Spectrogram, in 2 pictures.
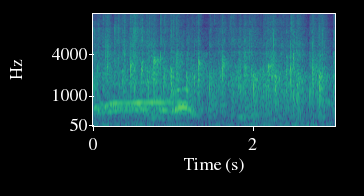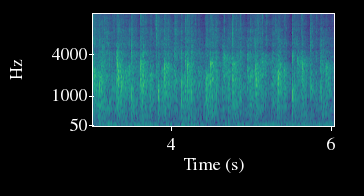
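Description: An audience applauds steadily for several seconds as a guest is brought up, a dense wash of many hands clapping. A brief sustained cheer or whoop rises over it at the very start, then the clapping continues evenly.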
